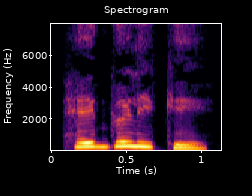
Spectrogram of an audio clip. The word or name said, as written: ಹಿಗ್ಗಲಿಕೆ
